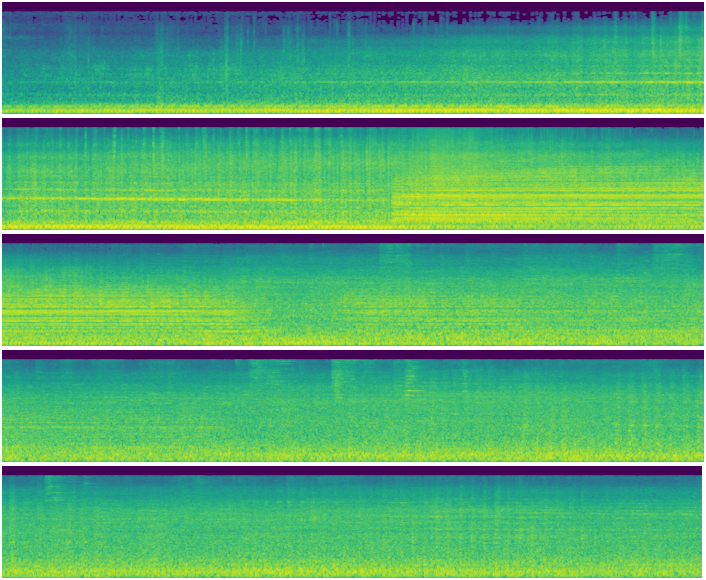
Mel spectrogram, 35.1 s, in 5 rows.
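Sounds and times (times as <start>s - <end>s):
diesel locomotive engines rumbling: 0.0s - 35.0s
locomotive air horn blast: 10.9s - 23.3s.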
